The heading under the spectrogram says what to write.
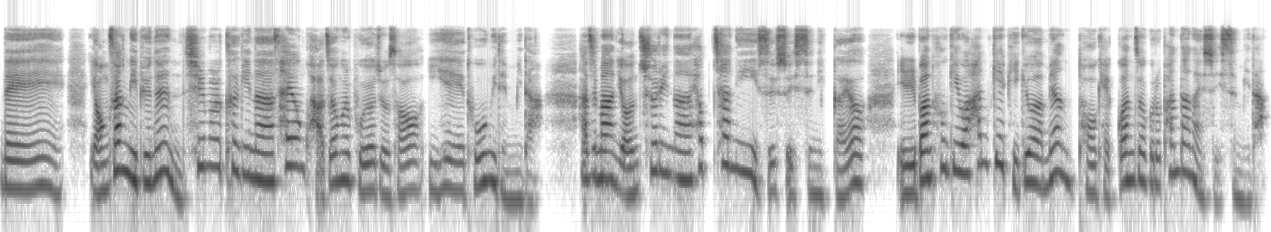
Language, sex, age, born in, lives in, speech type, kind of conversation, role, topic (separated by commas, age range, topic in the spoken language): Korean, female, 25-29, South Korea, United States, read, expert-assistant, expert, SNS에서 많이 보이는 '추천'이나 '후기'는 마케팅에서 어떤 의미를 가지나요? 왜 중요한지 궁금해요.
